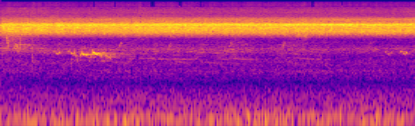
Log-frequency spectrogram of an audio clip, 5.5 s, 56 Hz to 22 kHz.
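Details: Cicadas give a steady, shrill high-pitched drone that never lets up on a bush walking track about 30 minutes north of Brisbane in good weather, with a few faint bird notes (kookaburras mentioned) and a low wind rumble underneath.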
